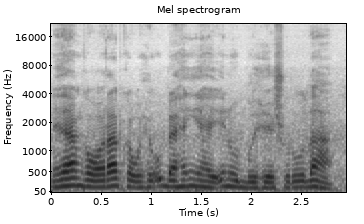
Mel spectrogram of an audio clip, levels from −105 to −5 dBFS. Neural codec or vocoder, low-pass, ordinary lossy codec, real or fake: vocoder, 44.1 kHz, 128 mel bands every 512 samples, BigVGAN v2; none; none; fake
